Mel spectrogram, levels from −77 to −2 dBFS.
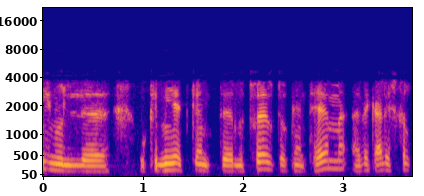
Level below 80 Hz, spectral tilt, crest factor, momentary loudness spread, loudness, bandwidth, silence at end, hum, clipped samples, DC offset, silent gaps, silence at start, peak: -64 dBFS; -7 dB/octave; 20 dB; 8 LU; -21 LUFS; 8.2 kHz; 0.05 s; none; under 0.1%; under 0.1%; none; 0 s; -2 dBFS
